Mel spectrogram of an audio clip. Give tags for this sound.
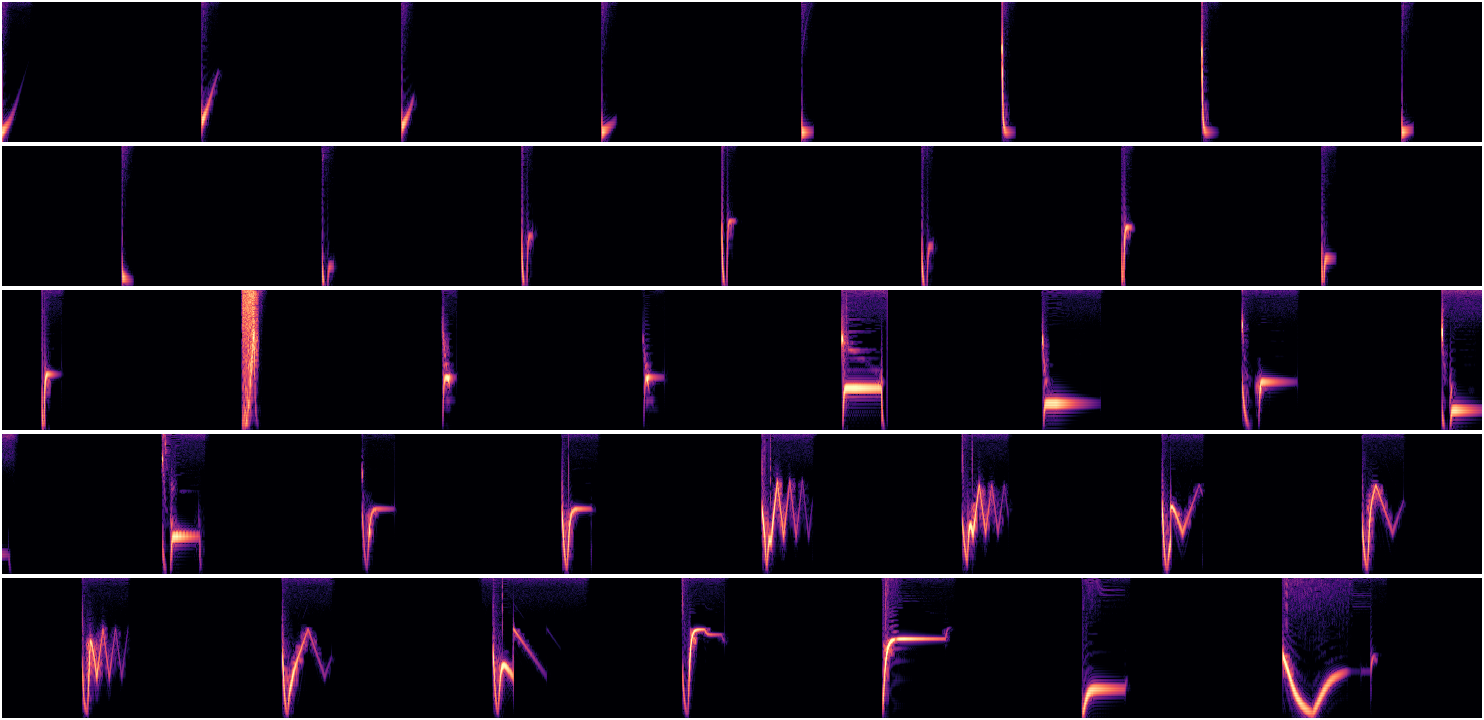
buttons
beeps
website

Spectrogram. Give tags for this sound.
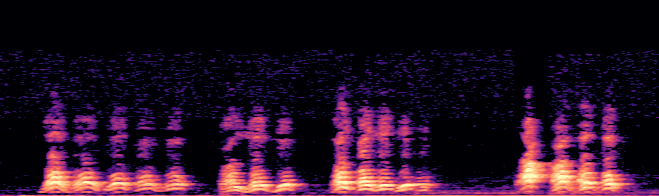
African
Gray
Grey
imitation
parrot

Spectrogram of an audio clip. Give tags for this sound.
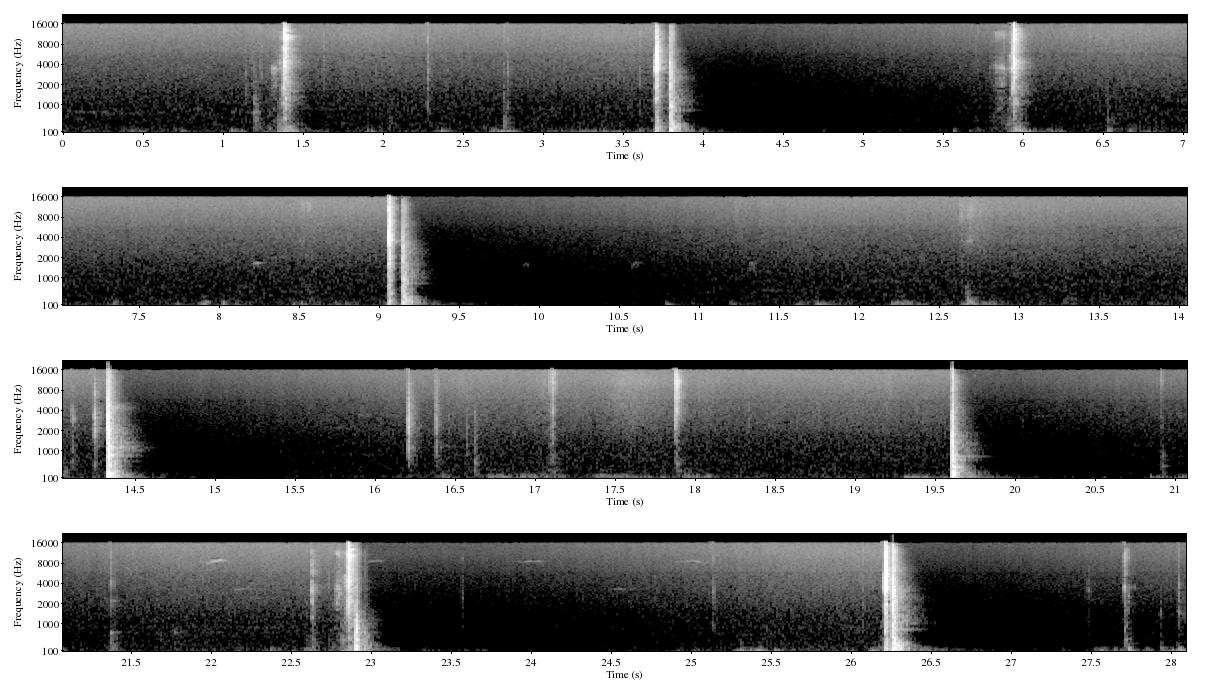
Open
Door
Shut
Wooden
Close

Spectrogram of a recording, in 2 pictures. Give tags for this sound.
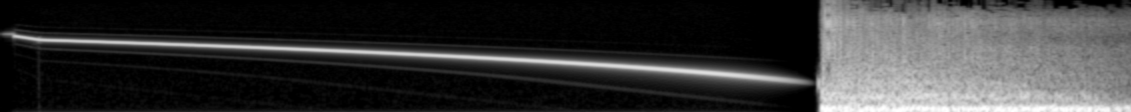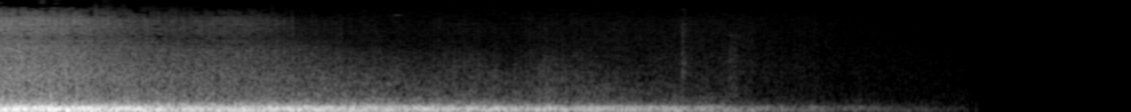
Bomb
Explosion
War

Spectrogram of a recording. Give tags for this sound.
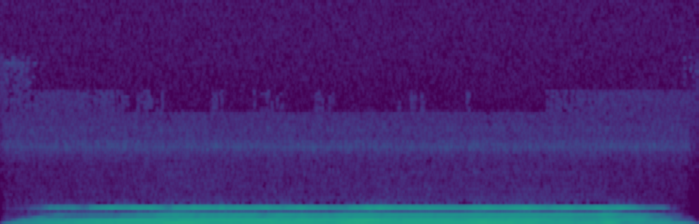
bowed
experimental
guitar
note
real
string

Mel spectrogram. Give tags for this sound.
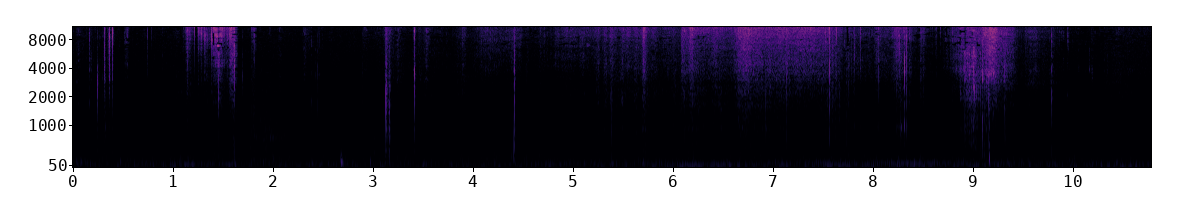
OWI
pour
coffee
sand
sugar
sashay

